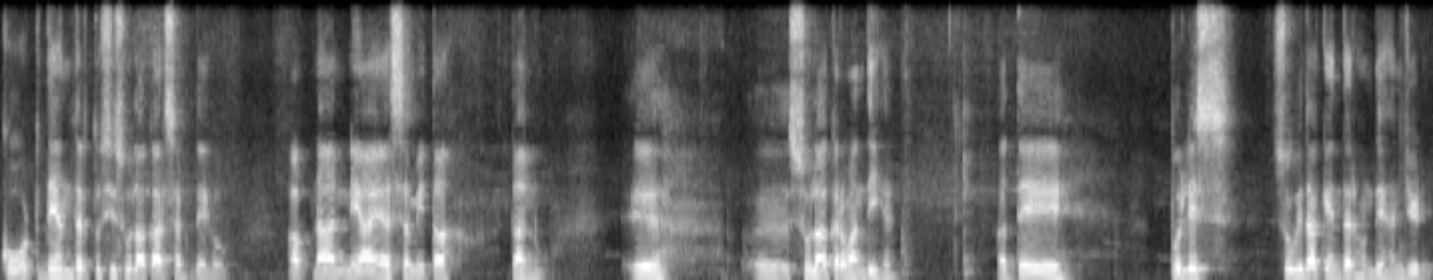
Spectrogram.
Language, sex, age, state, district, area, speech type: Punjabi, male, 18-30, Punjab, Ludhiana, urban, spontaneous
